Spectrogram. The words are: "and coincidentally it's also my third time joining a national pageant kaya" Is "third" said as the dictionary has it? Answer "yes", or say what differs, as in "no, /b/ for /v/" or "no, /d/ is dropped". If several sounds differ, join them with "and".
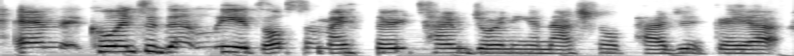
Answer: yes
